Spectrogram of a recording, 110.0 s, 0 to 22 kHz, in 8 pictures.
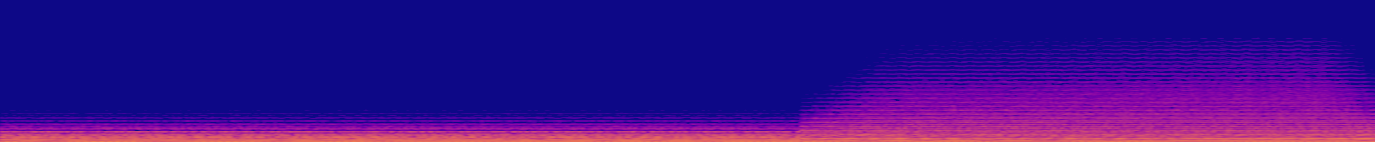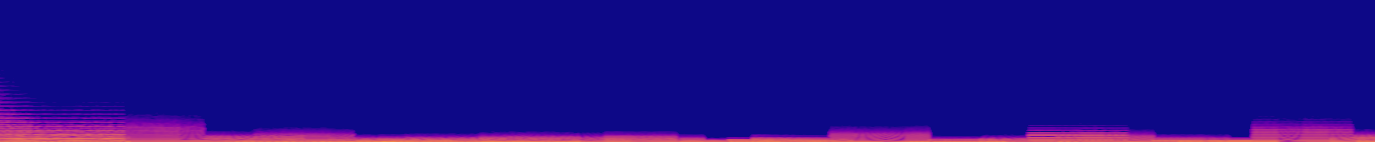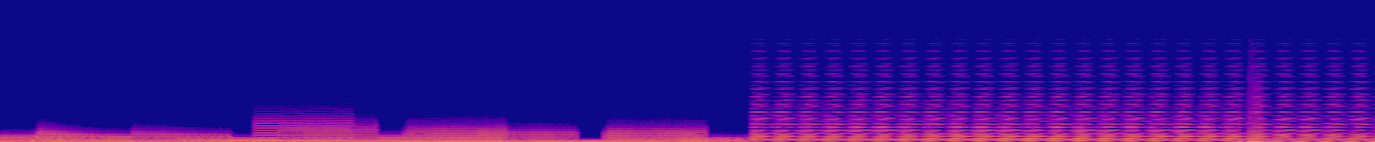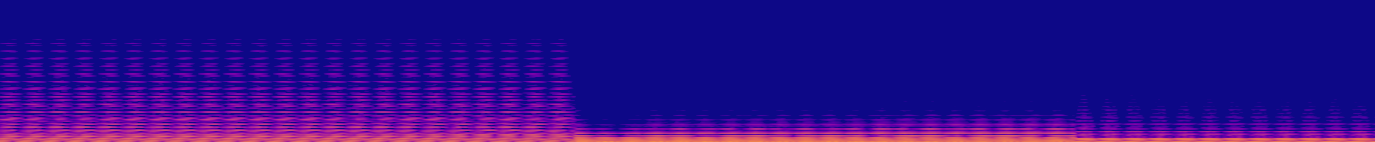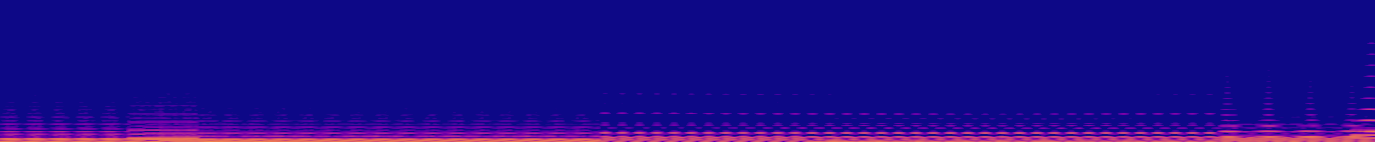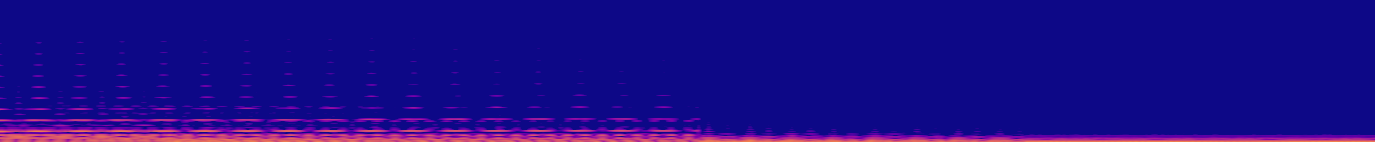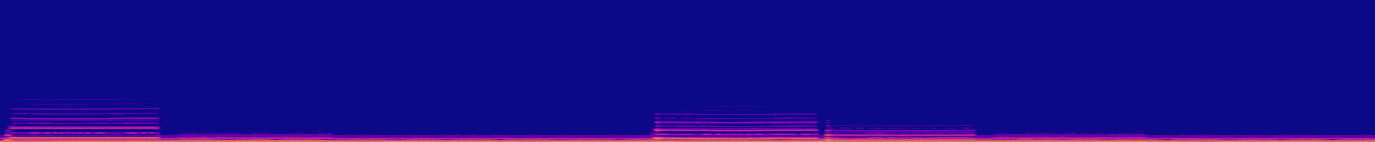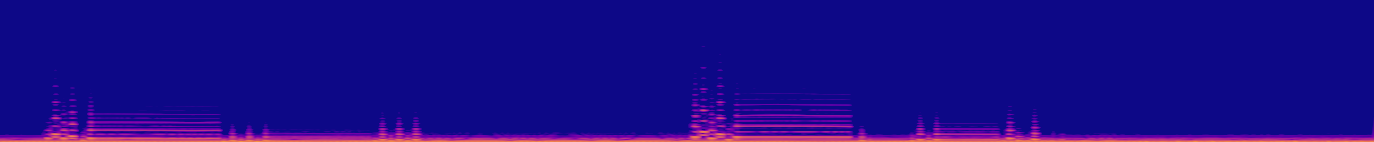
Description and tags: Prophet '08 Morphagene reel
A selection of custom made pads from my Prophet '08, spliced into a reel for the wonderful Make Noise Soundhack Morphagene.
